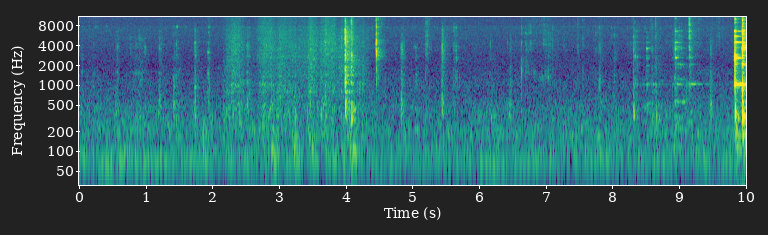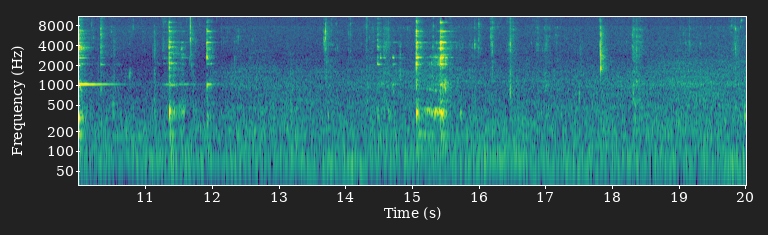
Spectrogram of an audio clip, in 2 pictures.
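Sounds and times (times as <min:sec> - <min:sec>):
soft chewing: 0:00.0 - 0:20.0
tableware clinking: 0:08.4 - 0:12.1, 0:14.4 - 0:15.8.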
